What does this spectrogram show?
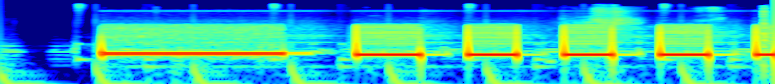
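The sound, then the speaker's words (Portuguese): A steady telephone tone holds for about a second, then breaks into a run of five short, evenly spaced loud beeps as a phone call to a man is tried once more. “Ah, não, vamos ligar mais uma vez.”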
